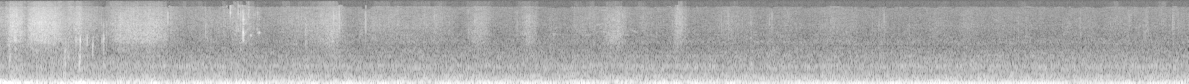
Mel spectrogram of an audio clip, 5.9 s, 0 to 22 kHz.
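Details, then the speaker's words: Acura MDX with 40,000 km, after a dealer transmission replacement, cruising at 40–42 km/h with the AC fan off: low road rumble and tyre noise with no whine rising over it; the transmission is fairly quiet, with the earlier noise gone. "We're now at 40, 42, technically there. It's fairly quiet."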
